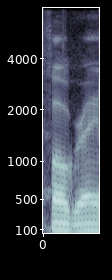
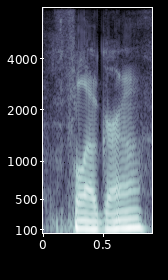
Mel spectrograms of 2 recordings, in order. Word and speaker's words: foie gras: That Faux Gras at Otto's. Faux Gras or whatever it's called. I don't know how to say it right. I'll call it foie gras. Yeah. Foie gras.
